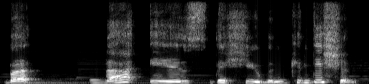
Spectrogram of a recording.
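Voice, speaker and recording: A woman who works as a psychic reader and medium, explaining in a calm, measured way to her viewers. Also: mid-range voice. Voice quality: calming voice. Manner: calm, measured explaining with lively rises and drops. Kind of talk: casual explanatory talk to camera. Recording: faint music behind. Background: faint music.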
